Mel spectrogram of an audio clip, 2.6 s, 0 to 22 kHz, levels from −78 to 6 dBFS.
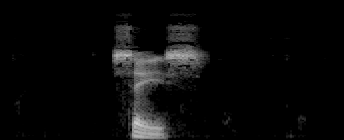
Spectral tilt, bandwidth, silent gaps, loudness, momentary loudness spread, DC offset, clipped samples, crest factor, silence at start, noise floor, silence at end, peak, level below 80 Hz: -4 dB/octave; 15.5 kHz; none; -17 LUFS; 8 LU; under 0.1%; under 0.1%; 20 dB; 0.85 s; -76 dBFS; 1.1 s; -4 dBFS; -60 dBFS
